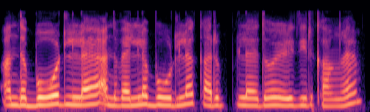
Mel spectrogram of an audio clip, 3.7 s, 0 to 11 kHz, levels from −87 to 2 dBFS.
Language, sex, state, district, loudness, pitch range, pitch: Tamil, female, Tamil Nadu, Nilgiris, -15 LUFS, 215-240 Hz, 225 Hz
